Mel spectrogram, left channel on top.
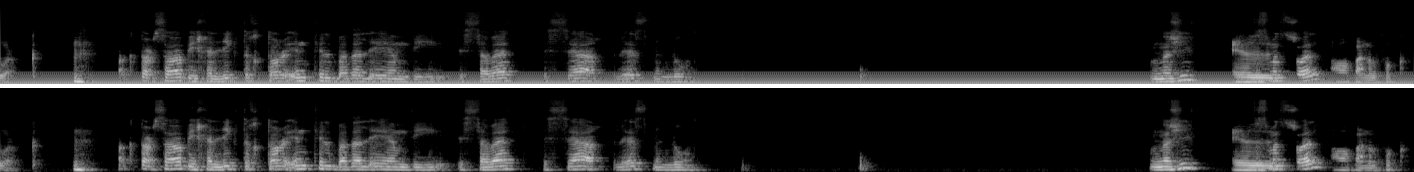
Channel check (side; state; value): left; noise; hum, 5 dB below the sound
